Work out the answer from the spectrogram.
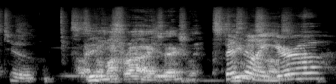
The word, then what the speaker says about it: gyro: for my fries actually euro once and yes that is the proper way to say not gyro that's right that's right i put a g in front of it right because the english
